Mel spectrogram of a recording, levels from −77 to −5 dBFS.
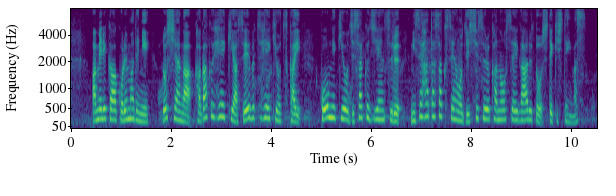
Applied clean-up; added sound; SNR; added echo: none; none; none; none.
